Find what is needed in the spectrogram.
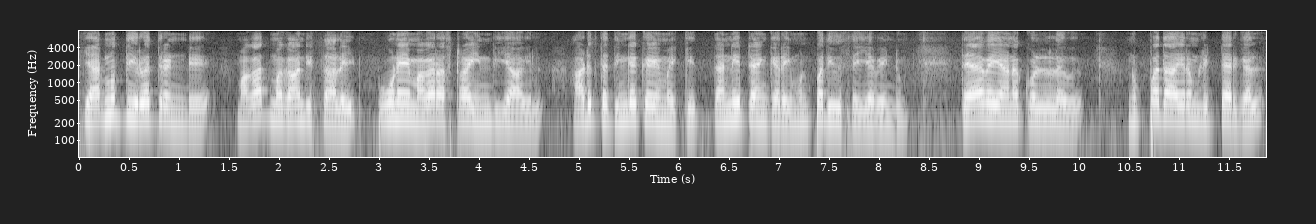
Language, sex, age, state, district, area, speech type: Tamil, male, 18-30, Tamil Nadu, Chengalpattu, rural, read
